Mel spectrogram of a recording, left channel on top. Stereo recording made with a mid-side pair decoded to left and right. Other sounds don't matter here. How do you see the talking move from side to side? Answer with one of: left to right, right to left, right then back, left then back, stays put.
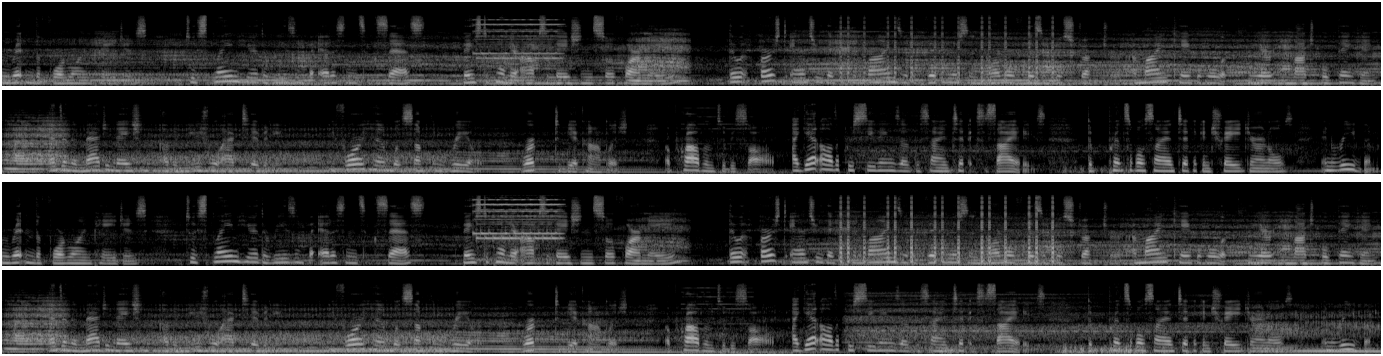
stays put.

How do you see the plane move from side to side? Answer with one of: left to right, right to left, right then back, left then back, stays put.
left to right.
